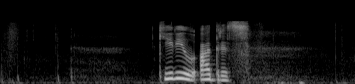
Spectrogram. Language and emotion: Russian, neutral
